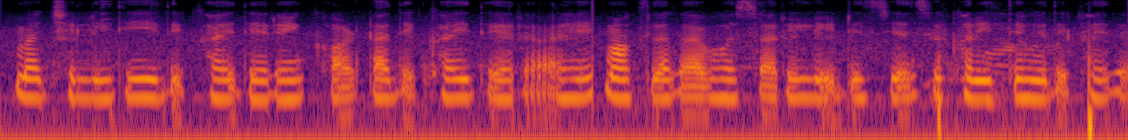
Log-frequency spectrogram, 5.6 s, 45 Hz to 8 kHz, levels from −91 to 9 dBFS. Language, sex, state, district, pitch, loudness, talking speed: Hindi, female, West Bengal, Dakshin Dinajpur, 205 Hz, -24 LUFS, 200 wpm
